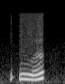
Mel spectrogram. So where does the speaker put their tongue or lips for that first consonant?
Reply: throat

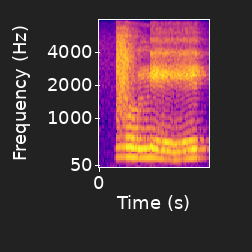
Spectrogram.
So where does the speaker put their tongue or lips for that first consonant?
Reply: lips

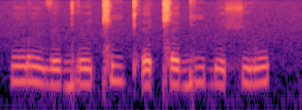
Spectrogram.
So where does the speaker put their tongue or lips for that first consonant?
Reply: velum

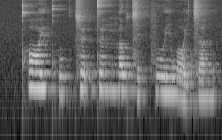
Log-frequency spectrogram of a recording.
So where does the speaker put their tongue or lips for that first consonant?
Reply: velum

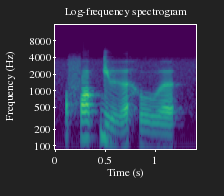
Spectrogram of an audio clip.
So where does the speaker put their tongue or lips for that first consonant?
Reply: lips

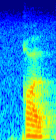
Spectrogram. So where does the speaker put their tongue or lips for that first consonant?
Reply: uvula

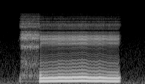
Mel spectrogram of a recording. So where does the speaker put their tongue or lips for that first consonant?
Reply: throat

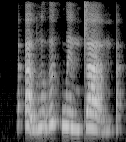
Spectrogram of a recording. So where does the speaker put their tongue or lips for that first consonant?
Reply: throat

